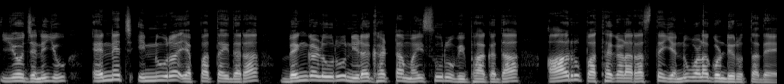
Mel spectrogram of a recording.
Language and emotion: Kannada, neutral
